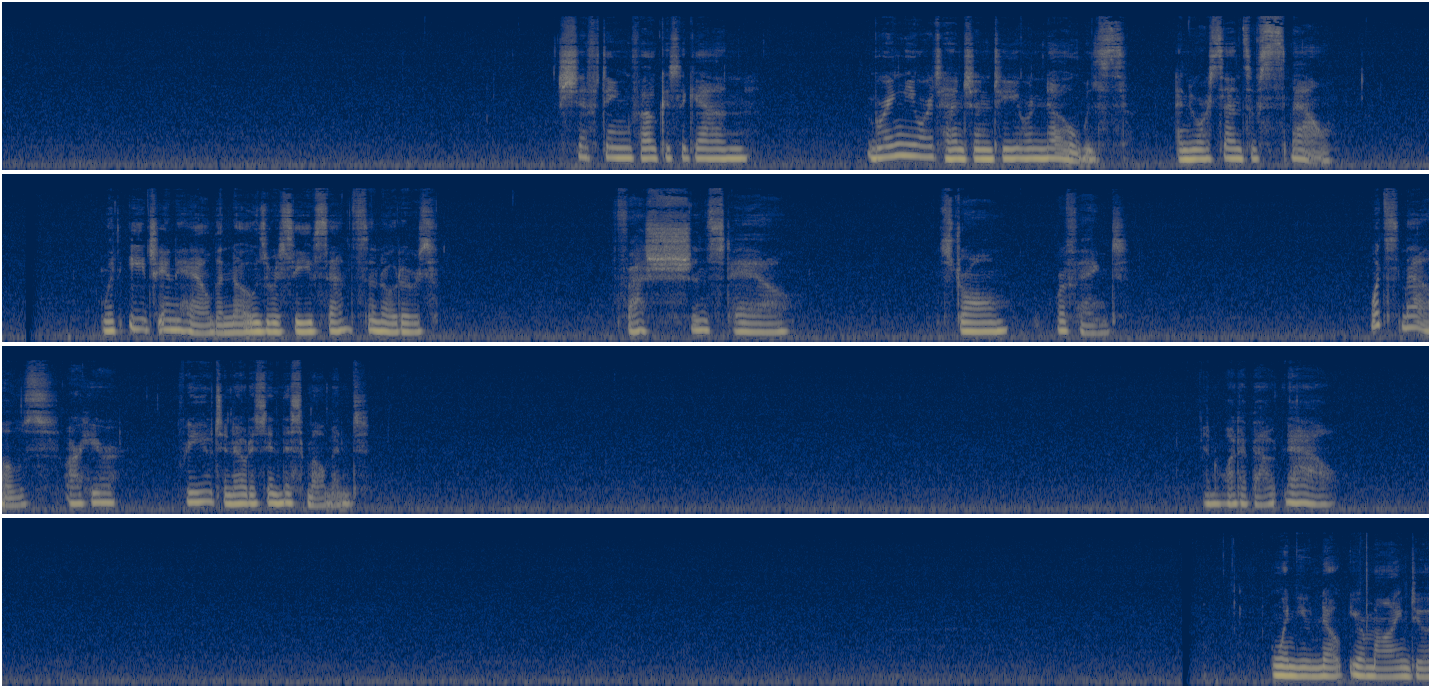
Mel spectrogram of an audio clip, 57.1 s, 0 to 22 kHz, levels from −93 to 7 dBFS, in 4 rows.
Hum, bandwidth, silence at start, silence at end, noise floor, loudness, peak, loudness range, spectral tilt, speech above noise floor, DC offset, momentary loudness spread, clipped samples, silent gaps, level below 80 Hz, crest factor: none; 16 kHz; 5.55 s; 0 s; -66 dBFS; -36 LUFS; -20 dBFS; 11 LU; -6 dB/octave; 30 dB; under 0.1%; 15 LU; under 0.1%; none; -68 dBFS; 20 dB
